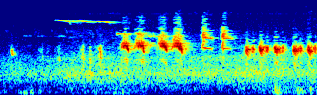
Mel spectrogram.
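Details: Great reed warbler song, a rasping series of loud repeated harsh notes, grating chatter shifting into a rapid run of similar croaky syllables, delivered in a steady jerky rhythm.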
